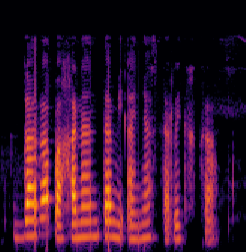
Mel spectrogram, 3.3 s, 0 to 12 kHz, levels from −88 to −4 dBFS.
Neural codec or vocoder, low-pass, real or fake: none; 7.2 kHz; real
